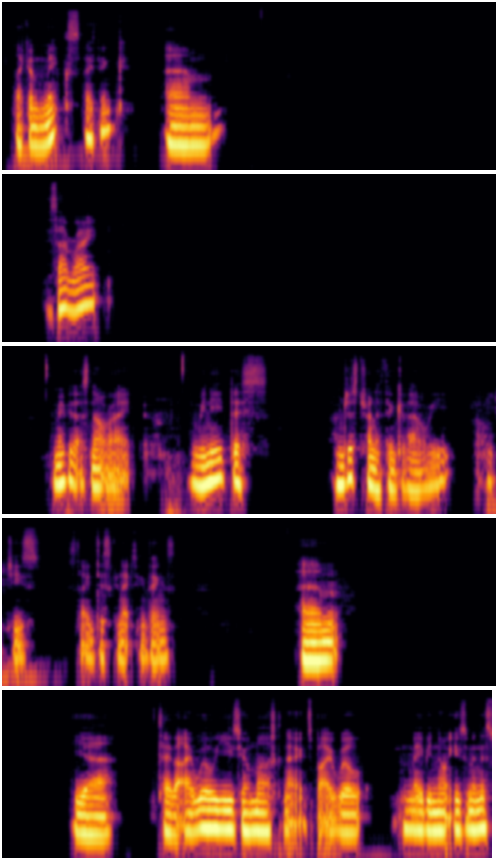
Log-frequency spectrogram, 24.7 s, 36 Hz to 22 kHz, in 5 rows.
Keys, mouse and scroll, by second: 0.2 click, 2.5 click, 9.8 click, 12.1 click, 13.2-14.6 drag, 14.6 ctrl+z, 15.4 click, 15.9-18.9 drag, 20.2 click, 21.6-23.6 middle drag, 23.6 click, 24.5 click.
